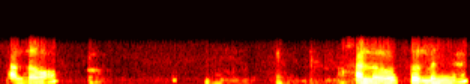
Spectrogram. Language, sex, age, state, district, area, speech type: Tamil, female, 18-30, Tamil Nadu, Tirupattur, rural, conversation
